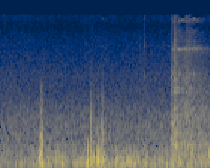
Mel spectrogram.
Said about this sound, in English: and you ride underneath the Triborough Bridge or the RFK Bridge between Randall's Island and Queens, and the wind is howling all around you, and you hear the sound of trucks bumping overhead.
